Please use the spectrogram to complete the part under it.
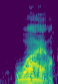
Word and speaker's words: Weill: You're also on the faculty at Cornell, and I have to ask, is it pronounced Weill Cornell Medical College? – Weill. – Okay. I worked at a public radio station hosting classical music once, and I remember being taught to say Kurt Weill, which is spelled the same way, and I thought, I wonder if that's true here as well.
